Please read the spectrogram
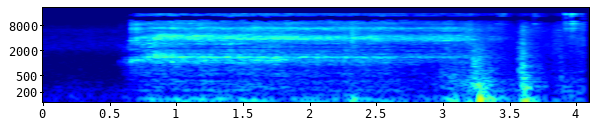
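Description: A bed duvet being flapped up into the air, two quick heavy whooshes of air near the end, over a steady background hiss and low hum.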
